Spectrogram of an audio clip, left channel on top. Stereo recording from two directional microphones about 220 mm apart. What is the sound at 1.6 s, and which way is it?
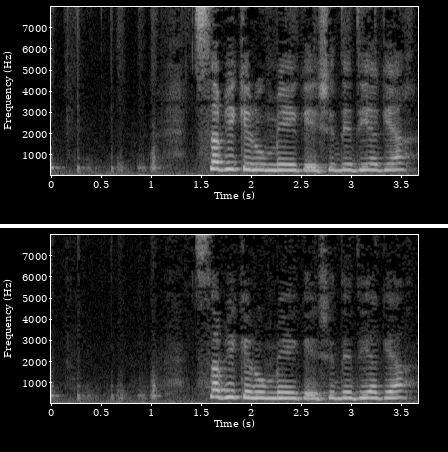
A woman's voice, 65° left (ahead or behind).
